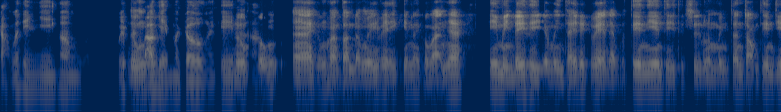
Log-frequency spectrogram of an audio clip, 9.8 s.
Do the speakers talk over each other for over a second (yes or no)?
no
